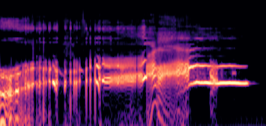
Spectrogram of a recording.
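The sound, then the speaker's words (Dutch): A voice artist imitates a creaking door, starting with a rough, rattling croak and rising into a drawn-out, whining squeak that holds a steady pitch before cutting off. Loud, with no other sounds. “Dat kan een piepende deur zijn.”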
